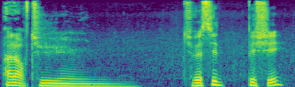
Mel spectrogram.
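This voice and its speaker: A man running a tabletop horror game as game master, narrating scenes to a player in a halting way with many hesitations. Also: on the low side. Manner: hesitant, many filler sounds and restarts; second-person scene narration.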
